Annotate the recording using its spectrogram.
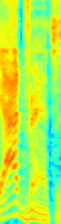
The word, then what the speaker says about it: Advance: You have to put the accent on the first syllable. It's the Advance.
